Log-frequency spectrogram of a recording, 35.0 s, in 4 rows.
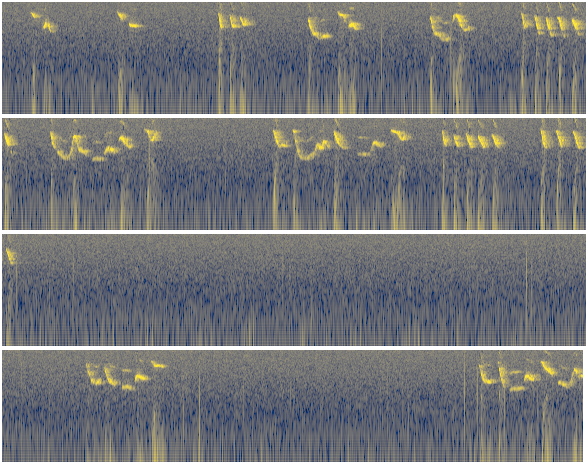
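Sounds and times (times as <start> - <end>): faint hum and hiss: 0.0 - 35.0
bird chirping: 0.4 - 0.9, 1.7 - 2.2, 3.2 - 3.8, 4.6 - 5.5, 6.4 - 7.2, 7.8 - 11.2, 12.8 - 17.8, 27.5 - 28.8, 33.4 - 35.0.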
